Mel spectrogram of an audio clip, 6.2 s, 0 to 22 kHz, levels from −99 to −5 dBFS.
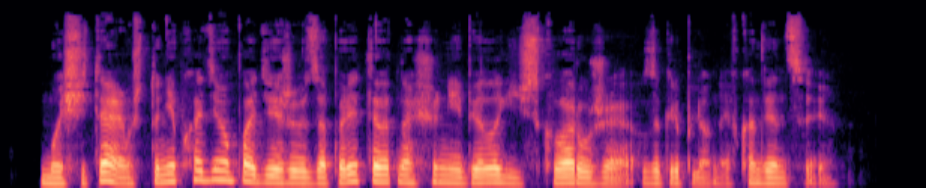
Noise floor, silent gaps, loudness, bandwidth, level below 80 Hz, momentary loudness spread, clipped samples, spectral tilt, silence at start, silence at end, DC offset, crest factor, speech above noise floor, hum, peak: -85 dBFS; none; -22 LUFS; 16 kHz; -64 dBFS; 10 LU; under 0.1%; -6 dB/octave; 0.25 s; 0.65 s; under 0.1%; 18 dB; 63 dB; none; -4 dBFS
